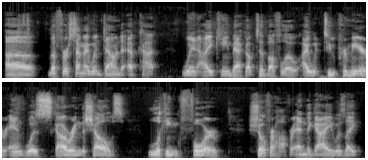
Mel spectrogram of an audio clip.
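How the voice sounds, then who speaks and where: Low-voiced man recalling a story. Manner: chatty, relaxed recollection. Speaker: podcast guest. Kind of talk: casual storytelling.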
